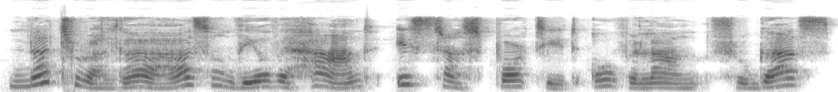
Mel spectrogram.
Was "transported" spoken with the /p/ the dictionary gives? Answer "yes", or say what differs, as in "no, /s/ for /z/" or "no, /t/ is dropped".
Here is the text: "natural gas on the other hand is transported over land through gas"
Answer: yes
